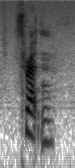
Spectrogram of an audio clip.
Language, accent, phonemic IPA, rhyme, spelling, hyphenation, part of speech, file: English, US, /ˈθɹɛt.n̩/, -ɛtn̩, threaten, threat‧en, verb, En-us-threaten.ogg
- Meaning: 1. To make a threat against someone; to use threats 2. To menace, or be dangerous 3. To portend, or give a warning of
